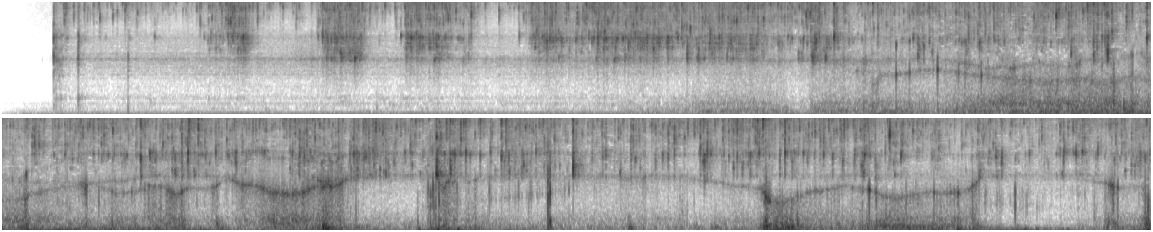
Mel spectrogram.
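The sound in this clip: Water running to rinse off before a bath, a splashing rush with dripping that starts soft and grows steadier and louder after the first few seconds, with no talk.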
